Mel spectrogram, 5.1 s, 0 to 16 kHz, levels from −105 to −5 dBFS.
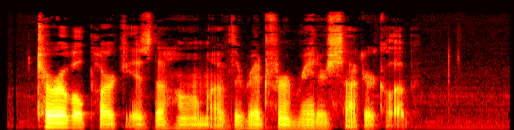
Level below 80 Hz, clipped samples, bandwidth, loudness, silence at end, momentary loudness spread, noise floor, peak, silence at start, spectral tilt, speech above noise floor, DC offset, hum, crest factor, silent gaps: -56 dBFS; under 0.1%; 11 kHz; -25 LUFS; 1.1 s; 16 LU; -67 dBFS; -4 dBFS; 0.4 s; -5.5 dB/octave; 43 dB; under 0.1%; none; 22 dB; none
